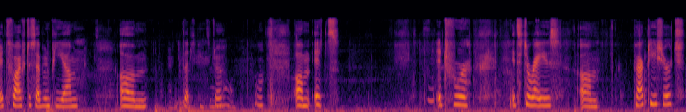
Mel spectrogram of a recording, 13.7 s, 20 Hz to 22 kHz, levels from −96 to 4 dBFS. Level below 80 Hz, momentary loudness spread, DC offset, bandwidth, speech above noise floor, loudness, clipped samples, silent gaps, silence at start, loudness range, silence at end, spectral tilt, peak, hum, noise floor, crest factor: -54 dBFS; 22 LU; under 0.1%; 11 kHz; 23 dB; -33 LUFS; under 0.1%; none; 0 s; 4 LU; 0.05 s; -3.5 dB/octave; -16 dBFS; none; -56 dBFS; 18 dB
